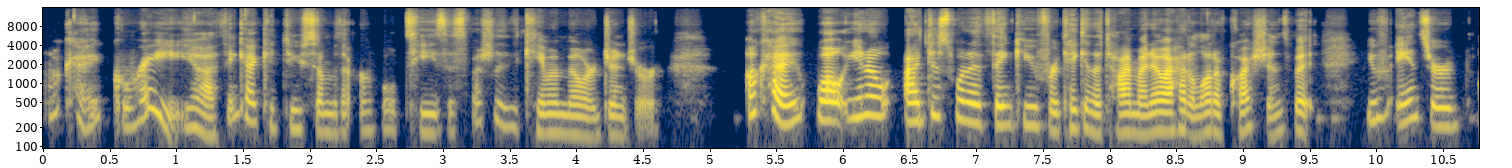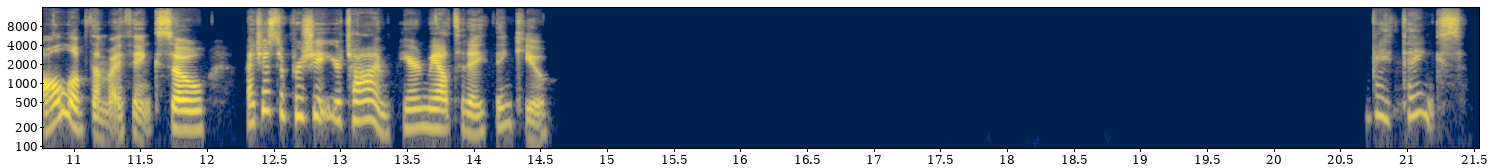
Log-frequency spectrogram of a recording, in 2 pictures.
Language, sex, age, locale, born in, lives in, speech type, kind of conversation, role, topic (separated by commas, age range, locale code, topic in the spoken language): English, female, 45-49, en-US, United States, United States, read, expert-assistant, asker, What happens to food after we eat it?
